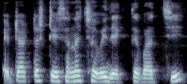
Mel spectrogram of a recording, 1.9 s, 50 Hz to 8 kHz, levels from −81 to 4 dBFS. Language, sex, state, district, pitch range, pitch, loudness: Bengali, male, West Bengal, Malda, 145-170 Hz, 165 Hz, -14 LUFS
